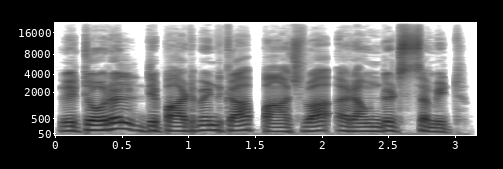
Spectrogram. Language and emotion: Urdu, neutral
